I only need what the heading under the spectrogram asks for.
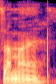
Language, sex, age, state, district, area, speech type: Hindi, male, 30-45, Uttar Pradesh, Chandauli, rural, read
